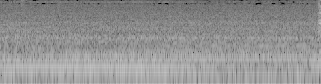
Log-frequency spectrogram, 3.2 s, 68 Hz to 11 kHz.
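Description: A 2021 Honda Civic Eco Elegance with a CVT gearbox revs high and steadily under load while climbing a hill at speed, a loud, sustained engine drone with a constant whine and no talk over it.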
